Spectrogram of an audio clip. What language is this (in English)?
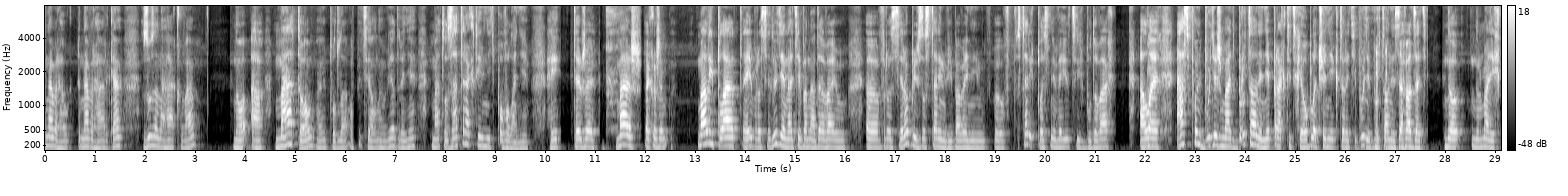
Slovak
